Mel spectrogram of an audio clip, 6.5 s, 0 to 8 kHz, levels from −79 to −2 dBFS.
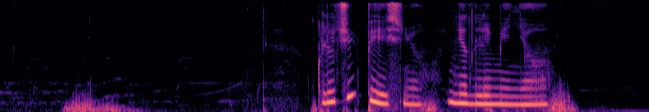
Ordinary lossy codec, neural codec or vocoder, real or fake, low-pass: Opus, 64 kbps; none; real; 7.2 kHz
